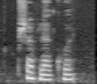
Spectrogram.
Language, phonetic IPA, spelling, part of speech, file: Polish, [pʃɛˈvlɛkwɨ], przewlekły, adjective, LL-Q809 (pol)-przewlekły.wav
